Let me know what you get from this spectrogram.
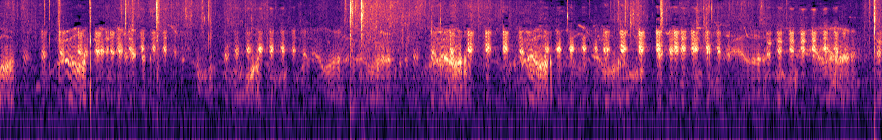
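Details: Frog chorus from a short film: many overlapping pulsed, rattling croaks and trills, dense and continuous, with sharp clicks scattered throughout.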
